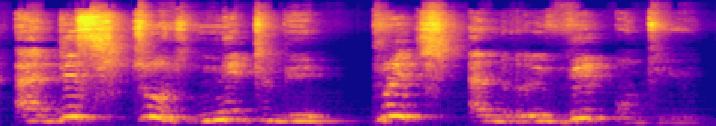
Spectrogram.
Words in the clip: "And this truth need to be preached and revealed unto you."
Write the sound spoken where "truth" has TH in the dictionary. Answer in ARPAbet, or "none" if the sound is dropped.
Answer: T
